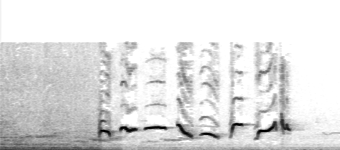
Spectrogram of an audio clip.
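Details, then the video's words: Oriental magpie-robin singing as a lure for a caged bird that sings too little. A second of low background hum gives way to seven crisp whistled notes, some level, some swooping down, evenly spaced. "HARIAN GUNAKAN PANCINGAN KACER INI | KACER MALAS BUNYI CEPAT GACOR"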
